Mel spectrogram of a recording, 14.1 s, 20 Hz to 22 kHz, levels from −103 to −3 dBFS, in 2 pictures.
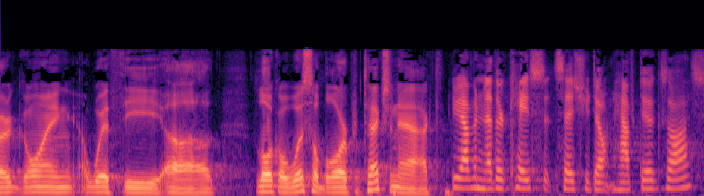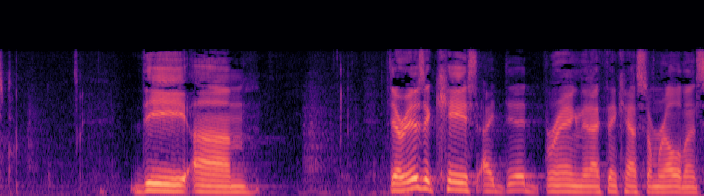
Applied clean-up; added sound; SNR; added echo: none; none; none; none.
